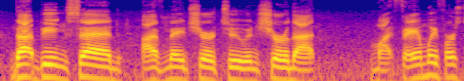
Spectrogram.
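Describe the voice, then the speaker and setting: A man speaks in a plain, everyday voice with ordinary pitch variation. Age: 40s. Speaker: hip-hop A&R executive. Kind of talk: interview. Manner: casual, with filler words.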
